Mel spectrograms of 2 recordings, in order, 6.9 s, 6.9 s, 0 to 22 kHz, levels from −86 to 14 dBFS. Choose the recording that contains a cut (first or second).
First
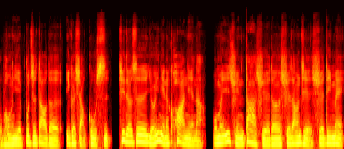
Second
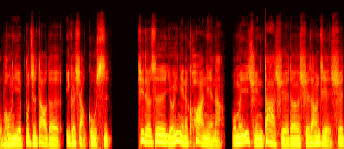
first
